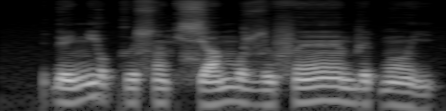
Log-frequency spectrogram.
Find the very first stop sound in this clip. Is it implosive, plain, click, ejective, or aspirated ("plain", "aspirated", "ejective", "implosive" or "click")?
implosive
